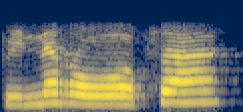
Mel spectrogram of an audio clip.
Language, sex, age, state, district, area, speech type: Malayalam, female, 60+, Kerala, Wayanad, rural, conversation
